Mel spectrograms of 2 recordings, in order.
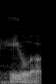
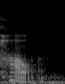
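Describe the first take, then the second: First: The name does not sound like 'holla'. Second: The name sounds like the word 'holla'. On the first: This is how the show says it. The speaker calls it wrong. "they call it Hala or something like that" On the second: This is the fun way the speaker prefers. The speaker calls it right. "come on, it's Hala. Like, have fun with it"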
